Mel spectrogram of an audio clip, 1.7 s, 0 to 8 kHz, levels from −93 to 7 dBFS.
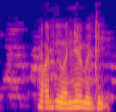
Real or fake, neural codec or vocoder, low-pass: fake; codec, 16 kHz, 4 kbps, FreqCodec, larger model; 7.2 kHz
